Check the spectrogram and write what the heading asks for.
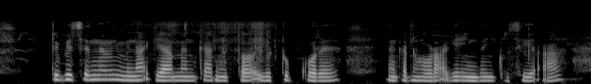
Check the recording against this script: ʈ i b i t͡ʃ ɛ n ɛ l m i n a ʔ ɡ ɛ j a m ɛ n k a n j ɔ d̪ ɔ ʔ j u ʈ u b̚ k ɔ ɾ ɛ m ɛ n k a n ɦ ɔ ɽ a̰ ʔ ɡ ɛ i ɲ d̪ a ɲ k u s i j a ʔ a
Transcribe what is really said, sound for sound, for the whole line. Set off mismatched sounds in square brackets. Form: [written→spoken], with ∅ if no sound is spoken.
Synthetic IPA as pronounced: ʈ i b i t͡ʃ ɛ n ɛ l m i n a ʔ ɡ ɛ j a m ɛ n k a n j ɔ [d̪→t̪] ɔ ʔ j u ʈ u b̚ k ɔ ɾ ɛ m ɛ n k a n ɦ ɔ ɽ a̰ ʔ ɡ ɛ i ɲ d̪ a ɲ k u s i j a ʔ a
